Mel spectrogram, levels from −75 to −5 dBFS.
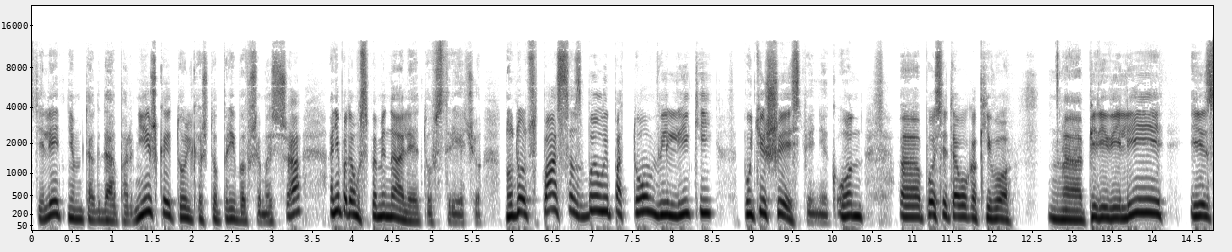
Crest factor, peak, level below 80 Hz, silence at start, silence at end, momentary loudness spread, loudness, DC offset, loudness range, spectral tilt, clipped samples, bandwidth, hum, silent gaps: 10 dB; -4 dBFS; -50 dBFS; 0.1 s; 0 s; 9 LU; -16 LUFS; under 0.1%; 2 LU; -5.5 dB/octave; under 0.1%; 13 kHz; none; none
